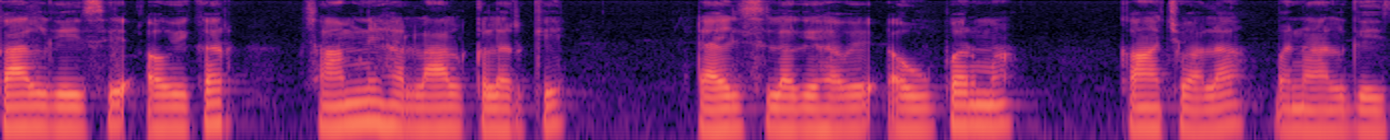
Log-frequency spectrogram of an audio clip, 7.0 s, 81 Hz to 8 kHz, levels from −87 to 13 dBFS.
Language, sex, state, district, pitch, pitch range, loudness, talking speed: Chhattisgarhi, male, Chhattisgarh, Raigarh, 120 Hz, 115-130 Hz, -20 LUFS, 180 wpm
